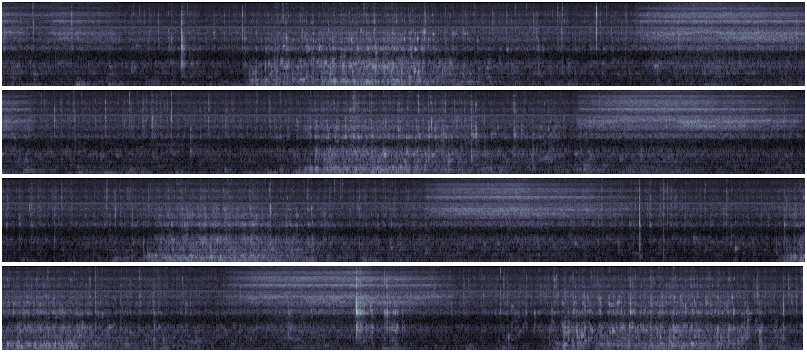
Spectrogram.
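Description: Scuba diver breathing through a regulator underwater: a hissing inhale alternating with a low, gurgling burst of exhaled bubbles, a full breath about every six to seven seconds. A single sharp click comes near the end.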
